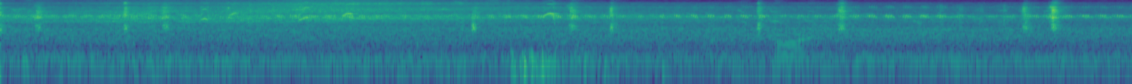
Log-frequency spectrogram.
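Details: Grass insects sing in chorus as autumn arrives, morning commute: a sustained high, rapidly pulsed shrill band over low background noise, with occasional clicks, a short low burst and a brief rising chirp.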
